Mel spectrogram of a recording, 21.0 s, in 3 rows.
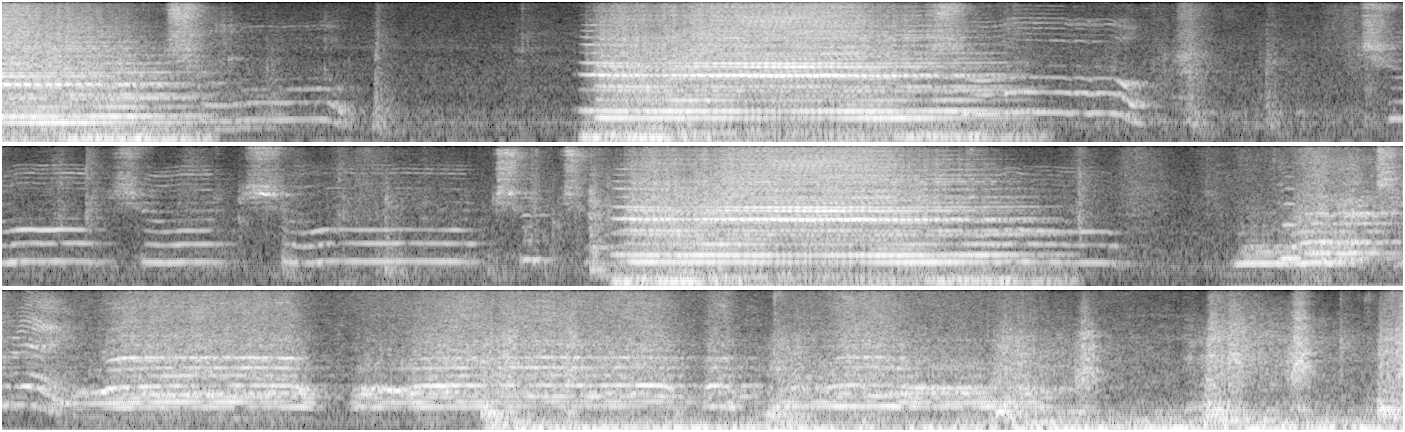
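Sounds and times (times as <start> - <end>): toy train horn blast: 0.0 - 1.2, 2.9 - 5.2, 10.0 - 12.6, 13.2 - 19.6.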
